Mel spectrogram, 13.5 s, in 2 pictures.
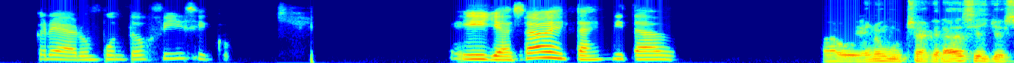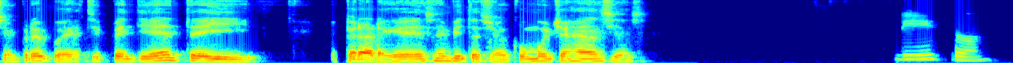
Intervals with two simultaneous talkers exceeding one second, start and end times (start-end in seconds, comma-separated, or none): none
